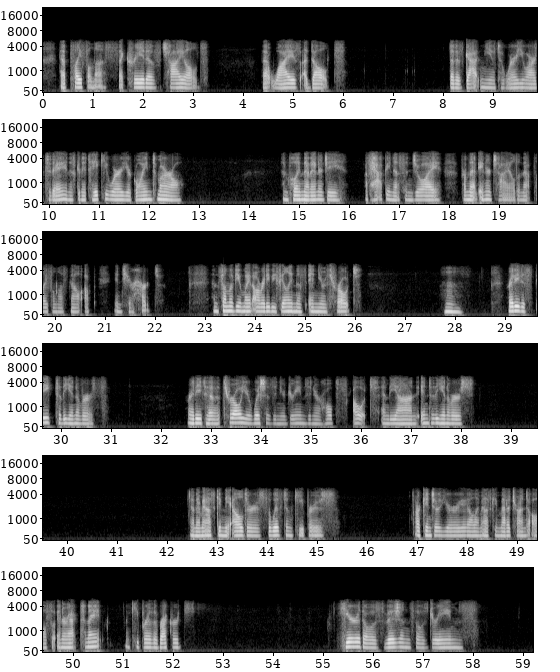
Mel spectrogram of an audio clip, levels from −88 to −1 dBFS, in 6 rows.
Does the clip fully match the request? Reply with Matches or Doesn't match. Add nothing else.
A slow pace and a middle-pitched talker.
Matches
